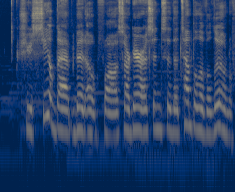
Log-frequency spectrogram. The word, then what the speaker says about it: Sargeras: I find it funny that this story of our fight with Sargeras or was the game originally called him Saras. Sybr was two two syllables instead of three.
